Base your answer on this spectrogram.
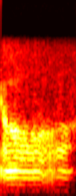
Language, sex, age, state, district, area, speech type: Bodo, male, 45-60, Assam, Chirang, rural, conversation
